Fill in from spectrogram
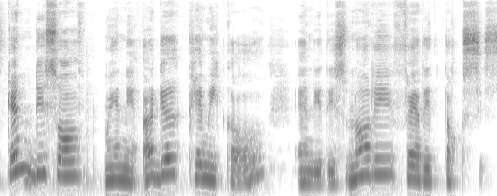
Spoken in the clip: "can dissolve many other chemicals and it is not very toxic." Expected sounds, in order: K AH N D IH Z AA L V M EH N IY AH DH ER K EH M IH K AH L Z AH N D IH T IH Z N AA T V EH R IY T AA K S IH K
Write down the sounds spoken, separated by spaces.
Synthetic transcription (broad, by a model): K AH N D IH S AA L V M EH N IY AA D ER K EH M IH K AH L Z AH N D IH T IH S N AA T F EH R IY T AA K S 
